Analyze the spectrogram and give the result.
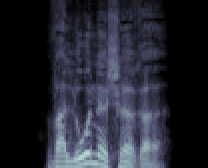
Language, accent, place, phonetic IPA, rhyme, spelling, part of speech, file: German, Germany, Berlin, [vaˈloːnɪʃəʁə], -oːnɪʃəʁə, wallonischere, adjective, De-wallonischere.ogg
- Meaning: inflection of wallonisch: 1. strong/mixed nominative/accusative feminine singular comparative degree 2. strong nominative/accusative plural comparative degree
